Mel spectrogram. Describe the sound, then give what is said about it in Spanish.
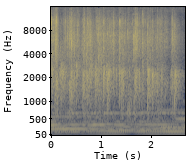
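A crowd claps steadily for a few seconds in applause for Jesus after a prayer, a dense, even patter of many hands over a sustained low keyboard-like drone that continues underneath. “Un aplauso para Jesús y ya nos vamos.”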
